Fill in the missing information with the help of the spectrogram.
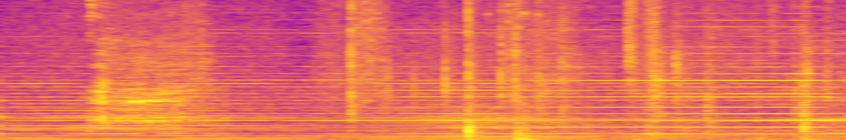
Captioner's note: suspenseful music continues; Claire sighs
